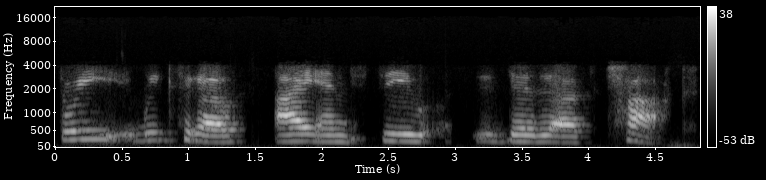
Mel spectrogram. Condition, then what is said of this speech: Aphasia. She still lives with physical limitations and some speech challenges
